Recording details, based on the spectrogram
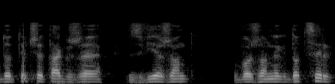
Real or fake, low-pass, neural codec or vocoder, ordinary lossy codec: real; 7.2 kHz; none; AAC, 32 kbps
